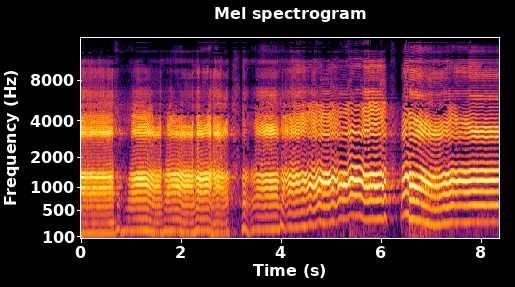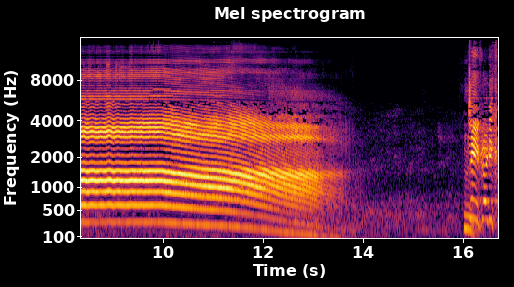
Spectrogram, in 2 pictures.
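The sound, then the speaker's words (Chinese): A voice imitates an ambulance siren with a loud, drawn-out wailing howl. Its pitch wavers early on, then holds a long sustained tone that slides downward before fading out. “这是 喊救护车呢，嗷嗷的。”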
